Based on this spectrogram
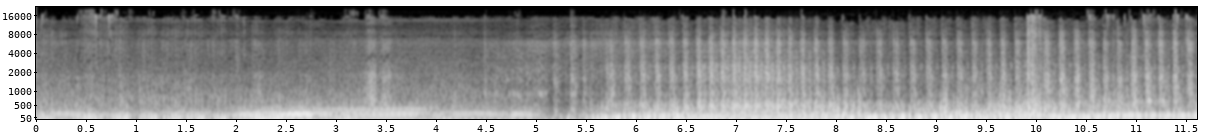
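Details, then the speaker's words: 1989 Toyota Supra revived after 8 years abandoned, hard to keep running with a vacuum line missing: it cranks, catches, then runs fast and uneven with a deep hard knock about three per second, a bad rod knock. "You can hear that rod knock. Pretty bad."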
